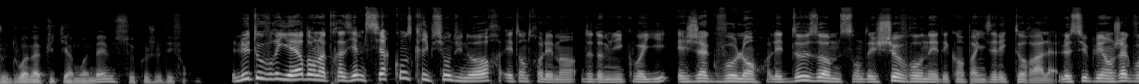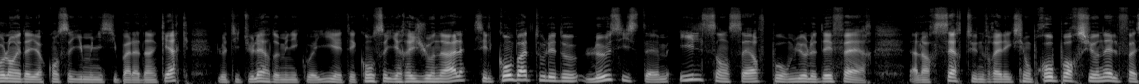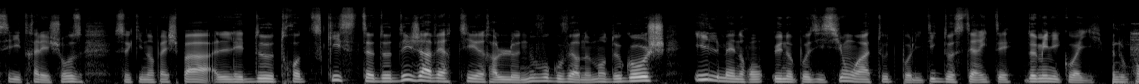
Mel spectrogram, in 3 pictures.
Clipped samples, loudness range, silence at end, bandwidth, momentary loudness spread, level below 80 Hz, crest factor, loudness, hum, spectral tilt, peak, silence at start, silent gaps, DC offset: under 0.1%; 5 LU; 0 s; 15.5 kHz; 10 LU; -60 dBFS; 20 dB; -28 LUFS; none; -4.5 dB/octave; -8 dBFS; 0 s; 2.03-2.21 s; under 0.1%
